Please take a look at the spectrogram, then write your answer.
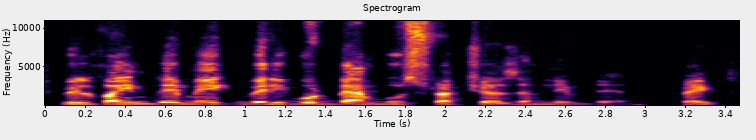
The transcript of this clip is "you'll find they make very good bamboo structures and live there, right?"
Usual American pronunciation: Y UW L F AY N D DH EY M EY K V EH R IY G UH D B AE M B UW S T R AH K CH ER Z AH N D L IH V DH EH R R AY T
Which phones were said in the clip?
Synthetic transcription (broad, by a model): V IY L F AY N D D EY M EY K V EH R IY G UH D B AE M B UW S T R AH K CH ER Z AH N D L IH V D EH R R AY T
